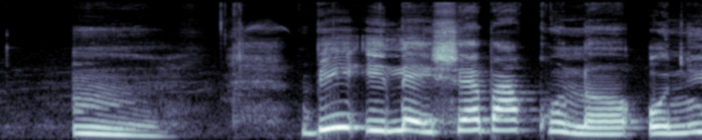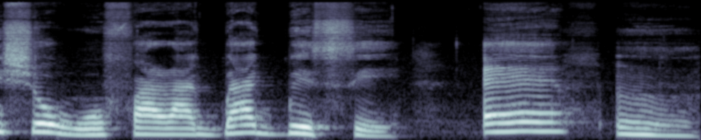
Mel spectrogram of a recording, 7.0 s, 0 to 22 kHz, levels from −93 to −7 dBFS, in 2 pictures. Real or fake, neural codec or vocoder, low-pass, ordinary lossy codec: real; none; none; none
